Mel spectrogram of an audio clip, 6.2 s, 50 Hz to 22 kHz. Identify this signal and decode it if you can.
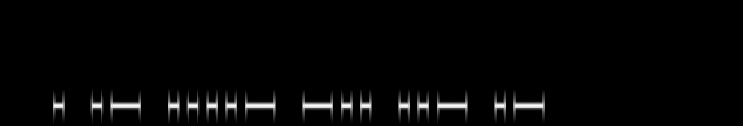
Morse code, heard as a keyed tone, about 15 wpm, 700 Hz. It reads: EA4DUA
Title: DXCC-100 Call Signs - 6 Characters - Repeated 3x - 15wpm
